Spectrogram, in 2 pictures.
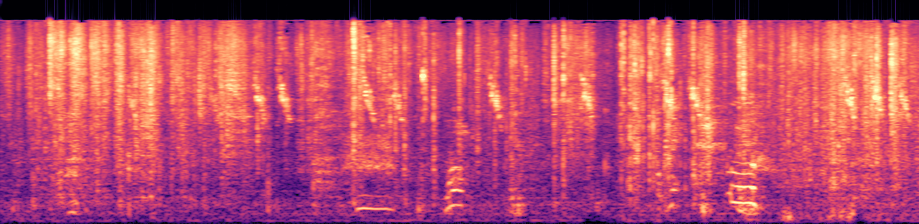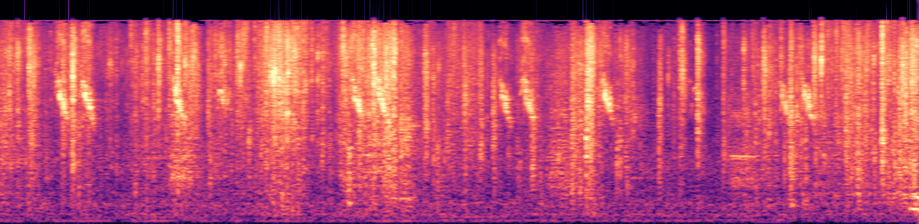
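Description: Rustling, scraping and knocking as a heavy potted cactus, wrapped in a woven plastic shopping bag, is manhandled through a doorway, with a few brief grunts and exclamations.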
